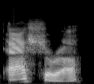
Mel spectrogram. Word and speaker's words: Asherah: Now that's that word I can pronounce correctly and spell it right. The Asherah, which is a term that's in the Old Testament, A-S-H-E-R-A-H.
